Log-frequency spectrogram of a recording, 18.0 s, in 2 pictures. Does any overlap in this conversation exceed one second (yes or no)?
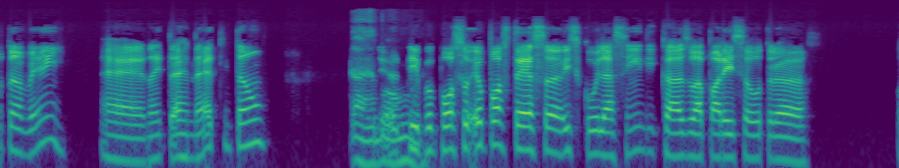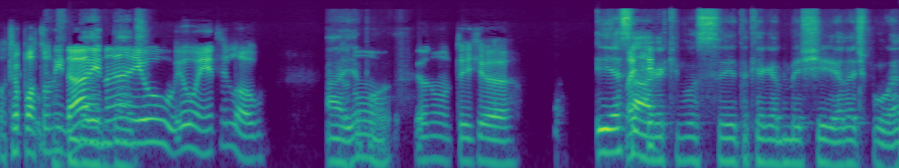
yes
